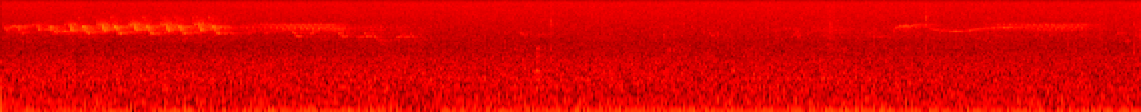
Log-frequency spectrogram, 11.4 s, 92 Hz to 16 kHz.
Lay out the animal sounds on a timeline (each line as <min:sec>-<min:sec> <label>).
0:00.0-0:02.3 Ovenbird (Seiurus aurocapilla)
0:02.2-0:03.5 Pine Warbler (Setophaga pinus)
0:02.8-0:04.3 Veery (Catharus fuscescens)
0:08.8-0:10.2 Eastern Wood-Pewee (Contopus virens)
0:09.8-0:11.0 Pine Warbler (Setophaga pinus)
